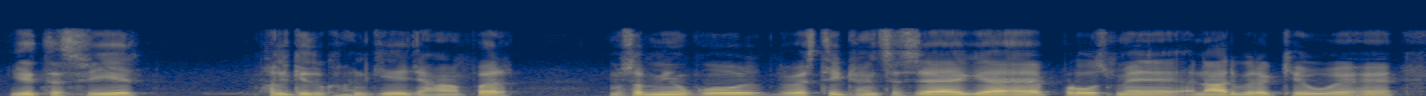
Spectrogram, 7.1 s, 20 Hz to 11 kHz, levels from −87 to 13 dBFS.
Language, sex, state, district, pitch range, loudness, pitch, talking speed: Hindi, male, Bihar, Gopalganj, 110-125 Hz, -19 LUFS, 120 Hz, 210 wpm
